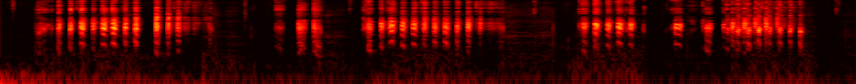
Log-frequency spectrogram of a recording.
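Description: A dolphin gives rapid, buzzy pulse trains that sound like quacking squawks, coming in bursts.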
